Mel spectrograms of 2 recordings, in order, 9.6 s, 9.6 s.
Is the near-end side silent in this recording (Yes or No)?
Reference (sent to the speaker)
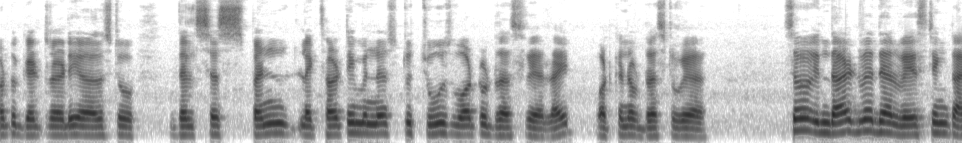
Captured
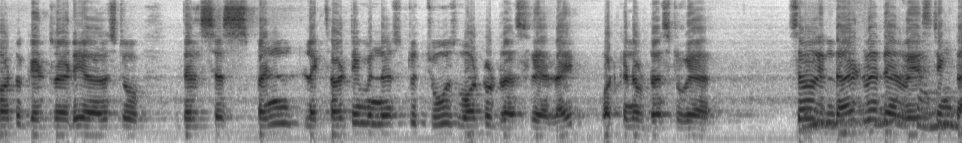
No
